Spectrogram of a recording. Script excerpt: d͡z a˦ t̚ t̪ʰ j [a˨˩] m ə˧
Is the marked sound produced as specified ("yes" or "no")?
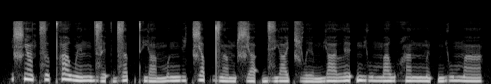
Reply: yes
